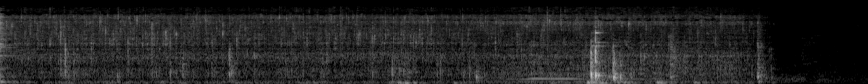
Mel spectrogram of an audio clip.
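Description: Pot of sabzi polo (Persian herb rice) sizzling and steaming on a gas hob, with a sharp knock about six seconds in. The sizzling cuts off suddenly near the end.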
